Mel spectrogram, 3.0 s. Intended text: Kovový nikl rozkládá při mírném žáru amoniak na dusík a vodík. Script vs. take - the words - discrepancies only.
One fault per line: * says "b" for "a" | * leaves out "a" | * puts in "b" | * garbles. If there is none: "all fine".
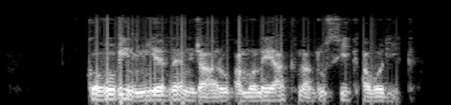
* leaves out "nikl rozkládá při"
